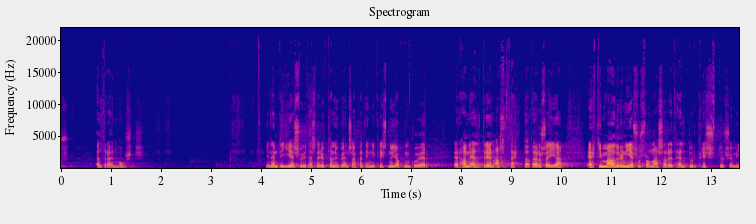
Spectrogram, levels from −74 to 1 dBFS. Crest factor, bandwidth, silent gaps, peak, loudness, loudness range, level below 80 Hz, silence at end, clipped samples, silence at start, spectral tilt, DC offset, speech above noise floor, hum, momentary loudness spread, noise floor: 22 dB; over 20 kHz; none; 0 dBFS; -21 LUFS; 14 LU; -72 dBFS; 0 s; under 0.1%; 0 s; -4.5 dB/octave; under 0.1%; 40 dB; none; 13 LU; -61 dBFS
